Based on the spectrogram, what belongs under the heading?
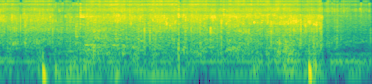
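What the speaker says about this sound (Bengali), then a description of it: "এরপর কাঁচকলাটা ভেজে নেব।" Raw green banana pieces frying in hot oil in a pan give a steady close sizzle, with a couple of soft stirring knocks.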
